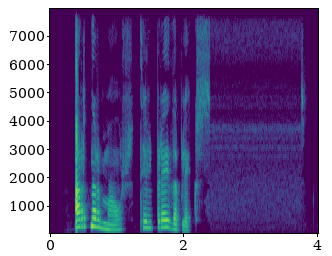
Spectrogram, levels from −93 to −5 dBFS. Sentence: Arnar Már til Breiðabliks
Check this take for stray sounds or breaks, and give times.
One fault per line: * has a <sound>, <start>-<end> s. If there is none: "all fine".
all fine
